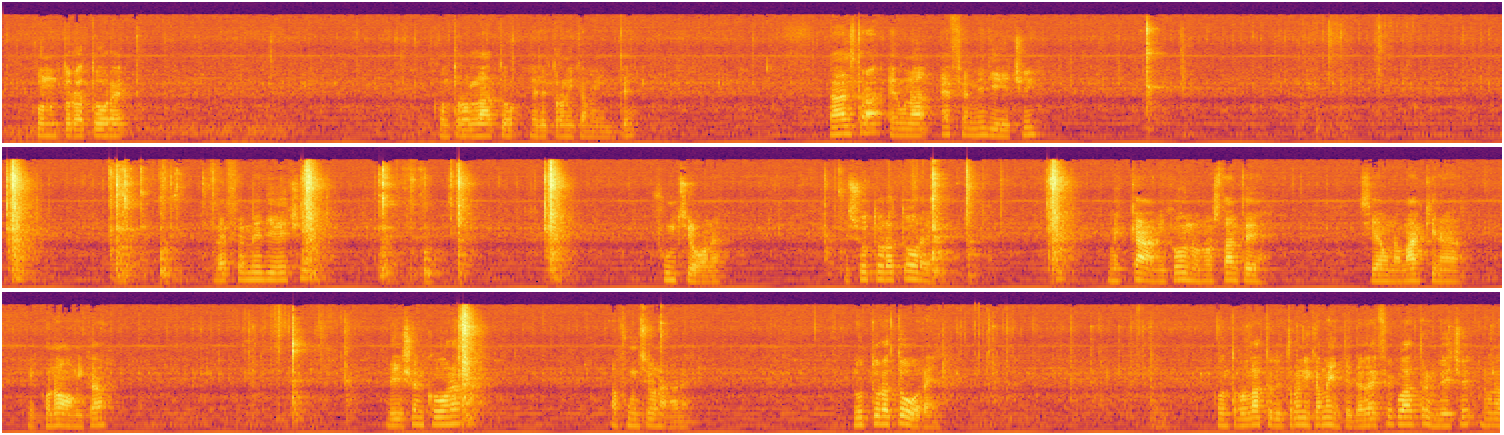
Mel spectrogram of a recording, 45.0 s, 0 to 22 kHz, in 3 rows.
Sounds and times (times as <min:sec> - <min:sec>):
Speech: 0:00.3 - 0:01.4, 0:04.3 - 0:06.4, 0:08.2 - 0:10.4, 0:17.1 - 0:18.2, 0:21.5 - 0:22.3, 0:23.4 - 0:24.5, 0:26.0 - 0:27.7, 0:28.6 - 0:31.2, 0:33.8 - 0:34.8, 0:36.1 - 0:37.0, 0:38.5 - 0:39.5, 0:42.1 - 0:44.9.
